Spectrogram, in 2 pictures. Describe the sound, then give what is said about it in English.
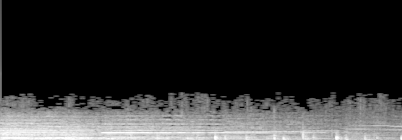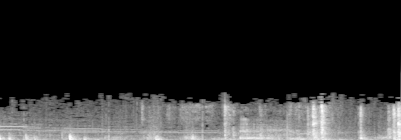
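A jail cell door being unlocked: a series of sharp, irregular metallic clicks and clanks as the lock is worked, following a fading sustained tone at the start. “There's the door unlocked”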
